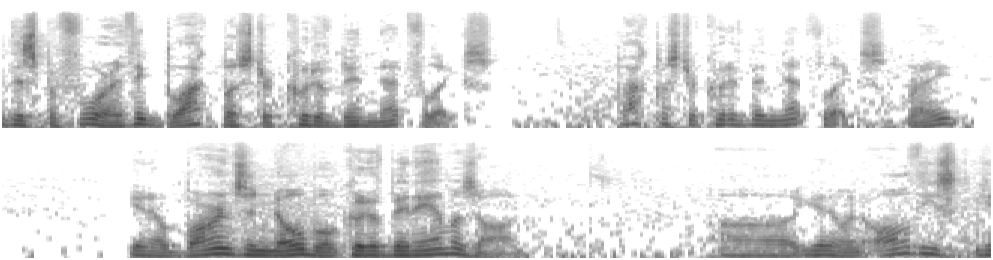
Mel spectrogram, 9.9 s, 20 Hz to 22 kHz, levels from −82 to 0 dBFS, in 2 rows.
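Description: From start to finish the speech shows overdone noise removal: an over-aggressive reducer mutes narrow frequency bands near its noise estimate, taking quiet speech detail with them. Pauses drop to near silence with twinkling specks, unlike a gate's whole-signal open-close pumping.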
